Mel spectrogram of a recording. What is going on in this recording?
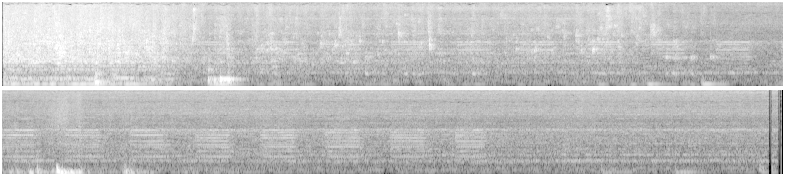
A phone alarm was ringing while I flushed the toilet and washed my hands at the sink. All sounds were audible at the same time, and the alarm became louder near the end of the toilet flush.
